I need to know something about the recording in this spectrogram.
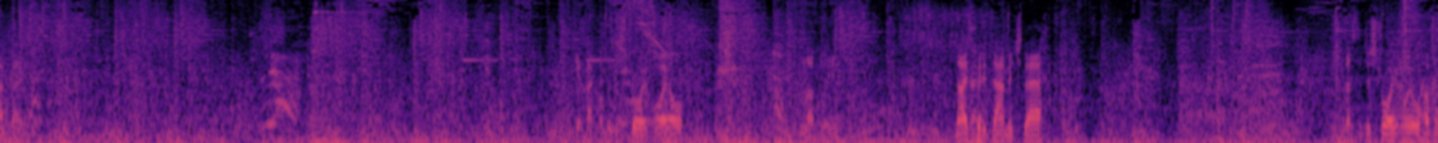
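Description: A monster roars and growls.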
